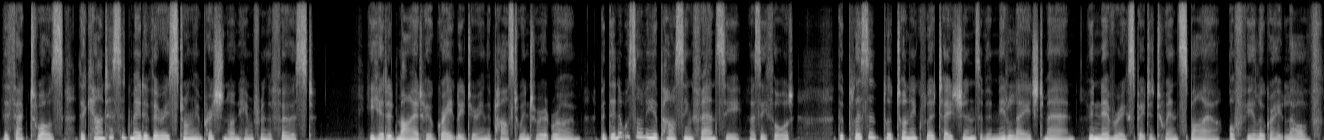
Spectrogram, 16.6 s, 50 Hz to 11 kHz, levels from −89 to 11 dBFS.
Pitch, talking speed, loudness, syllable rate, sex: 195 Hz, 205 wpm, -19 LUFS, 5.5 syllables/s, female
